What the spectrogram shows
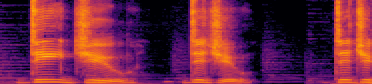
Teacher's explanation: the D sound the da in did and the Y in U basically form a j sound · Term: elision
